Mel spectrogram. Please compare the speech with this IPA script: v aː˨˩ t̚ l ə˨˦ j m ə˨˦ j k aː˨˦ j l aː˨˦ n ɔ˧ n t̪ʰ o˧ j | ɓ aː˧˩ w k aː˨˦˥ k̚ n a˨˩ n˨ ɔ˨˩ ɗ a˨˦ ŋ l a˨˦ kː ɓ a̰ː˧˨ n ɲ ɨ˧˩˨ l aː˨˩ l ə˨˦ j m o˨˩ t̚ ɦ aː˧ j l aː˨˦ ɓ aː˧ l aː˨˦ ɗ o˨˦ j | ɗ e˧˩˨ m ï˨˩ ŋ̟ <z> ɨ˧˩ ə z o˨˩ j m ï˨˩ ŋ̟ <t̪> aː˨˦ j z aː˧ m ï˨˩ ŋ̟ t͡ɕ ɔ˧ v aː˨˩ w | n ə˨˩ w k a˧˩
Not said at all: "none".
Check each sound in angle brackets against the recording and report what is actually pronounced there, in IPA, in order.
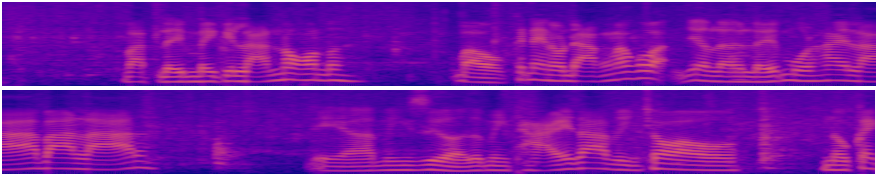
z, t̪ʰ

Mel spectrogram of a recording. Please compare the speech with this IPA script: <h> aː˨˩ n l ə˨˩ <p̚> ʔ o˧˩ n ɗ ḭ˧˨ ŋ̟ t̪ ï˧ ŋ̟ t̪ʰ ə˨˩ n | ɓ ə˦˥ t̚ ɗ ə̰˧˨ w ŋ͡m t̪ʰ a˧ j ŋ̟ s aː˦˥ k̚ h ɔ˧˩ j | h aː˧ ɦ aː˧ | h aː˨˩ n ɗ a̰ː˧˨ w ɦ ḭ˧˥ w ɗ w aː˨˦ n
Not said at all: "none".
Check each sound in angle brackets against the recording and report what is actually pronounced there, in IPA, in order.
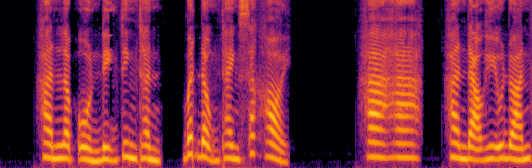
h, p̚

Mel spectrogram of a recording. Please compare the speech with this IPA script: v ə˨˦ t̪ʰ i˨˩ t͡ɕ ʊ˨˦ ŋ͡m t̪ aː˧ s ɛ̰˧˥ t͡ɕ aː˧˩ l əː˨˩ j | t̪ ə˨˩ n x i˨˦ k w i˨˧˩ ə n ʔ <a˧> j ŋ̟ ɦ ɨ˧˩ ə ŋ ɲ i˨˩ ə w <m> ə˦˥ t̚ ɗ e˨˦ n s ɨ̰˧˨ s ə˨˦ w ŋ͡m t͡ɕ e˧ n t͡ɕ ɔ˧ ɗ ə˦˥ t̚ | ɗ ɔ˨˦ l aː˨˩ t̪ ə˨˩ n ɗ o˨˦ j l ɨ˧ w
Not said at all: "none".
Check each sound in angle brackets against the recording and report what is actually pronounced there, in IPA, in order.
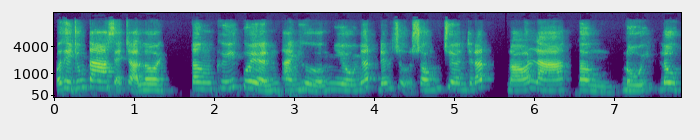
a˧˩, ɲ

